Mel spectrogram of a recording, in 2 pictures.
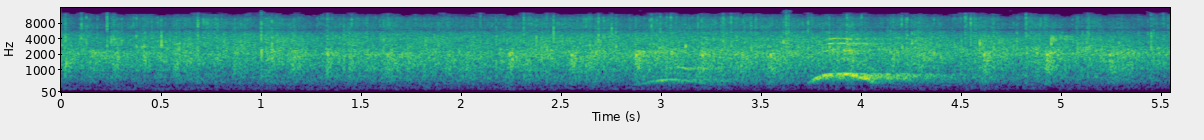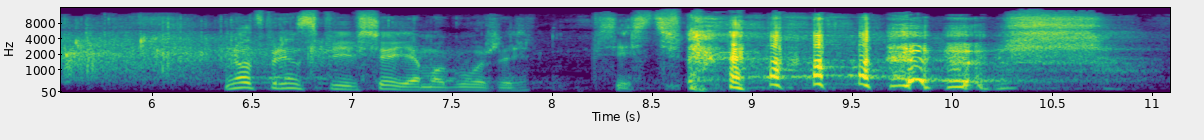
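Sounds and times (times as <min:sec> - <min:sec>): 
audience applause: 0:00.0 - 0:06.9
speech: 0:06.4 - 0:10.6
laughter: 0:08.6 - 0:10.4.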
